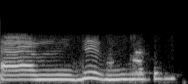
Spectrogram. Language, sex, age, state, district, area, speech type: Tamil, female, 60+, Tamil Nadu, Sivaganga, rural, conversation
